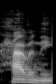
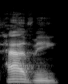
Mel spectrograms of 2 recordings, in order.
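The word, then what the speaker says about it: halving: it it's the having so I'm sorry not havening it's having correct pronunciation but the Bitcoin having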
